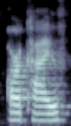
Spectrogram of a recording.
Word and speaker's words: archive: draw students' attention that not always the CH sounds in English will be pronounced as ch. Very often they could be pronounced as k, as is the case with all the 6 words in this handout.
